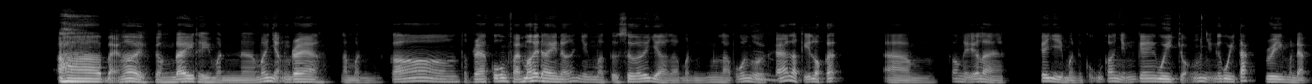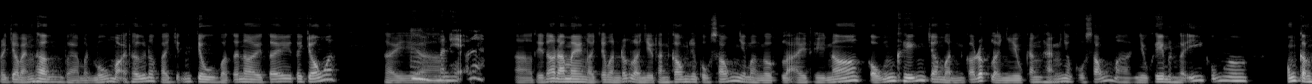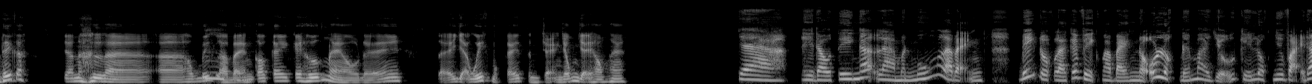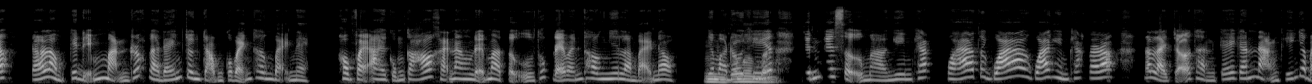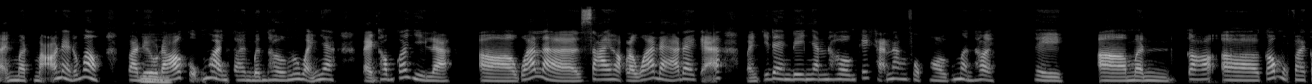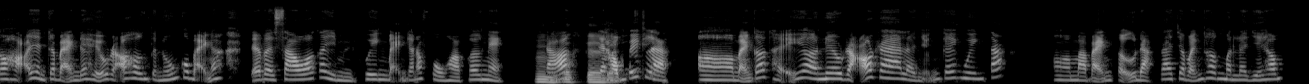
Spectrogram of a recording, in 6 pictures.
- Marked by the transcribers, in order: laughing while speaking: "mới"; tapping; other background noise; laughing while speaking: "nên"
- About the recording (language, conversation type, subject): Vietnamese, advice, Bạn đang tự kỷ luật quá khắt khe đến mức bị kiệt sức như thế nào?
